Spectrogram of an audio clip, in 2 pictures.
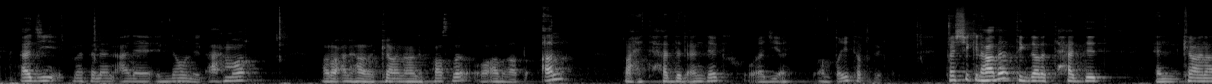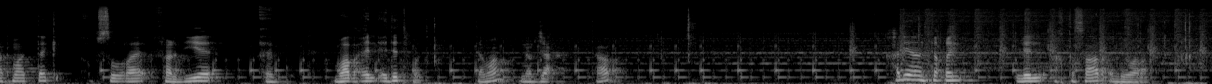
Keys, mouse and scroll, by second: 1.0 shift+middle click, 1.7 click, 2.6 shift+middle click, 5.5 l, 6.0 middle click, 8.2 click, 9.0 scroll down 1, 9.3 shift+middle click, 9.8 middle click, 10.8 middle click, 16.4 Tab, 16.8 middle click, 18.8 shift+middle drag, 19.2-20.9 middle drag, 21.1 shift+middle drag.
